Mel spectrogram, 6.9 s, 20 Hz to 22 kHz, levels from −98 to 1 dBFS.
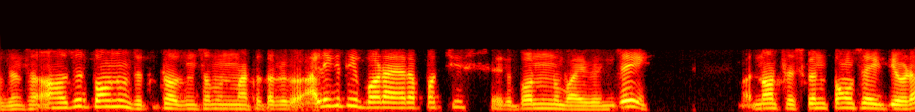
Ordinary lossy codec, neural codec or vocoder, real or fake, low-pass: none; none; real; 3.6 kHz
